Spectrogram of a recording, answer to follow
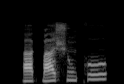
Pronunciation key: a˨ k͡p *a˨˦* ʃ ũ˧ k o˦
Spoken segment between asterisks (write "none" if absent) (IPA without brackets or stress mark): a˨˦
